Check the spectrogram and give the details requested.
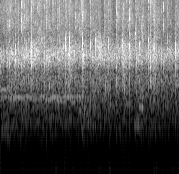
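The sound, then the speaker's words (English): An audience in a room applauds with steady, dense clapping that holds at an even level throughout, forming a continuous wash of hand claps with no voices standing out, welcoming a couple from the Wirral, Liverpool area who watch online every week. “Let's give them a round of applause and welcome.”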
